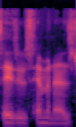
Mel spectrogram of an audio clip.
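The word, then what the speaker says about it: Jesús Jiménez: Well, I'd imagine it's Spanish. So it's like he is from Spain. So it's Jesus Jimenez, just based okay. on, you know, pronunciation.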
